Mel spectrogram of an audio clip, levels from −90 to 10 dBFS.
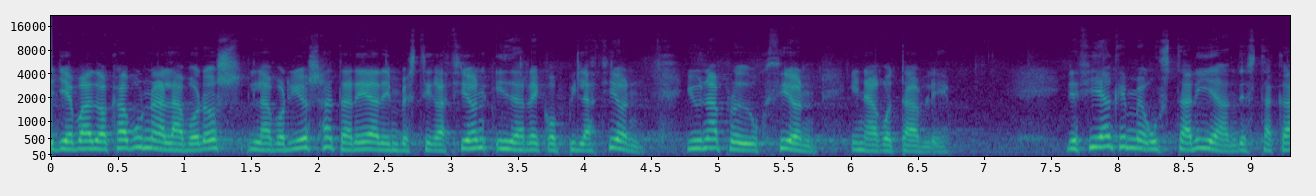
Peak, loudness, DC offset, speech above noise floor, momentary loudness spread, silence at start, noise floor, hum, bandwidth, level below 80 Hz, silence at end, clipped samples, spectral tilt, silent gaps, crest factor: -8 dBFS; -26 LUFS; under 0.1%; 27 dB; 8 LU; 0 s; -53 dBFS; none; 11 kHz; -70 dBFS; 0 s; under 0.1%; -6 dB/octave; none; 18 dB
